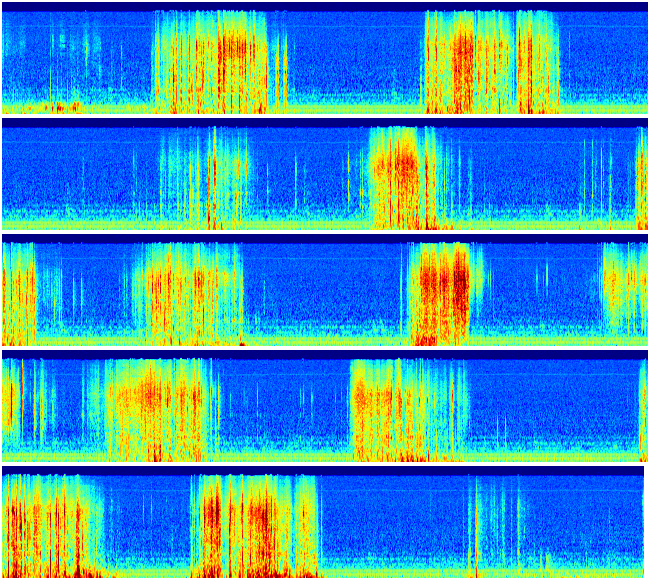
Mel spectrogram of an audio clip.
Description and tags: Unfolding and crumbling paper
I unfold a piece of paper several times to get different effects.
The idea I had here was someone recieving a letter and quickly open it curious to read what it says. or perhaps a treasure map of some sort :)
folding, crumble, wrapping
